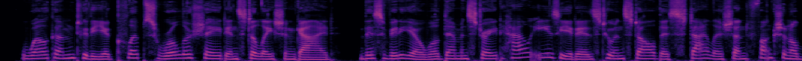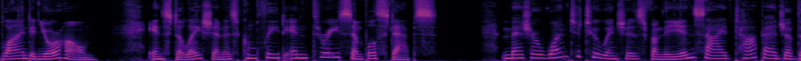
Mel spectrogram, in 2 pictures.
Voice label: english canadian e-learning; voice actors

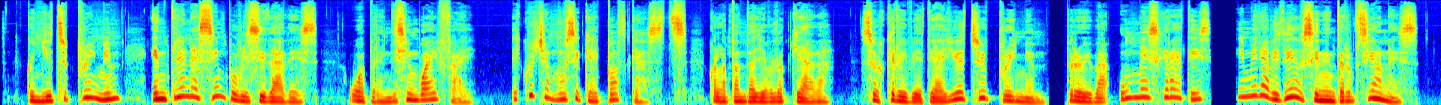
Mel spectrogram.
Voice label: spanish latin american promos; presentadora de radio

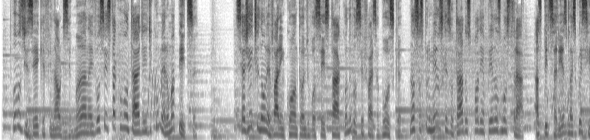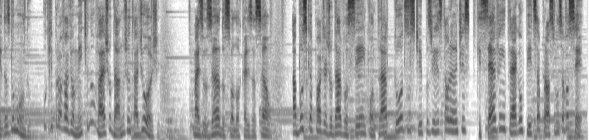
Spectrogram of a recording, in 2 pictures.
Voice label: portuguese brazilian commercial

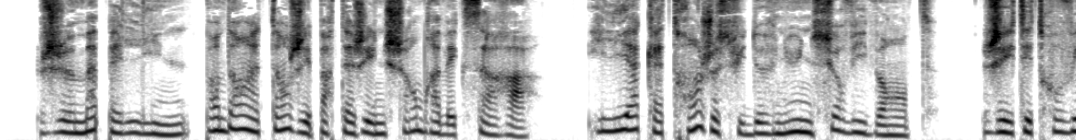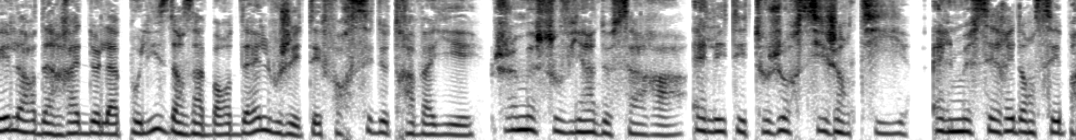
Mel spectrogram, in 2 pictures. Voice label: french narration

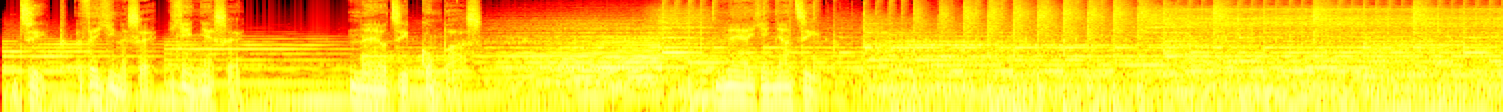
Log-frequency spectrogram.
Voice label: greek commercial; Griechisch; Griechenland

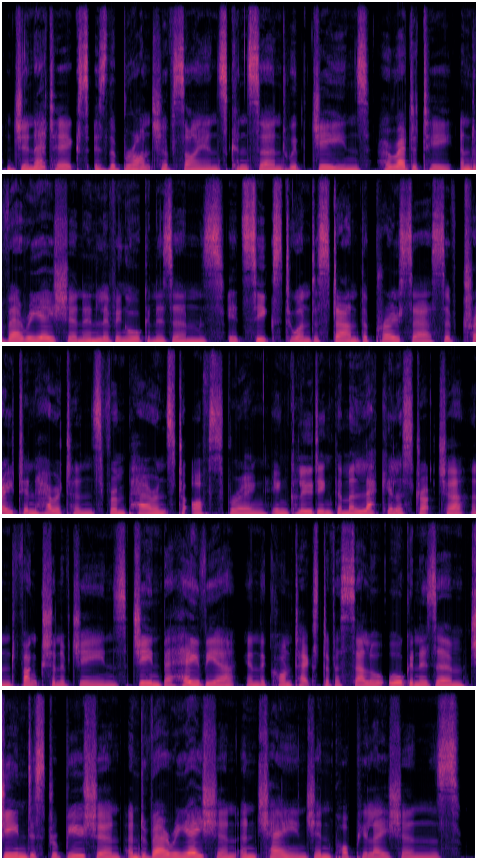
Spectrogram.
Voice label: english british political ads

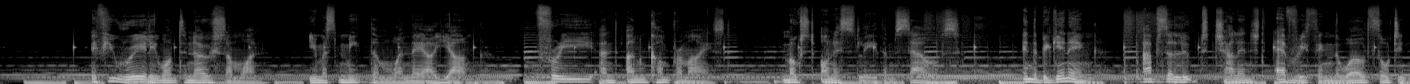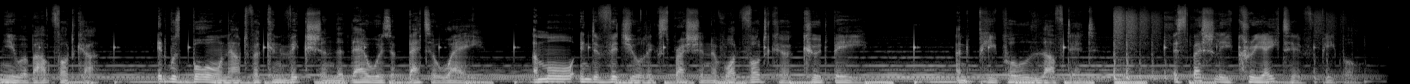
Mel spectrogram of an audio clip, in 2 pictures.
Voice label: English British corporate videos

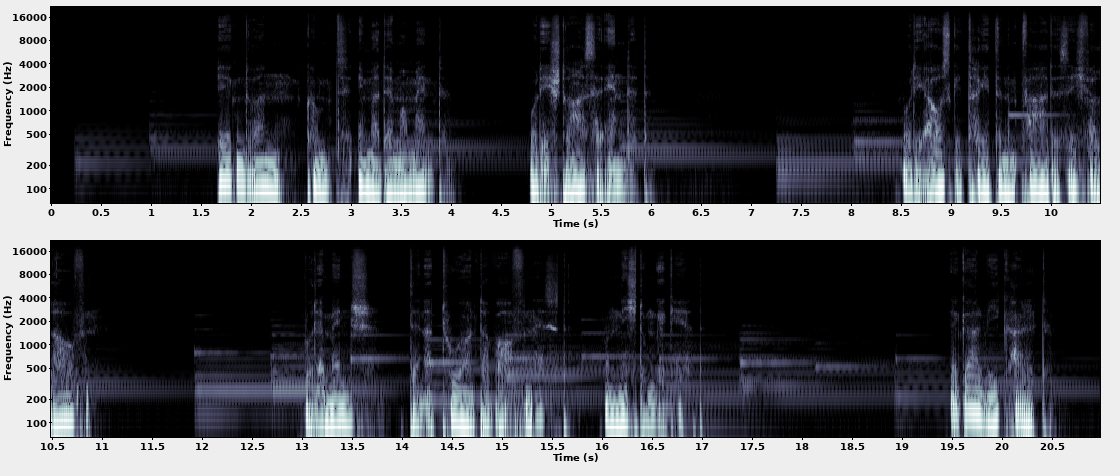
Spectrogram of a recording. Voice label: german narration

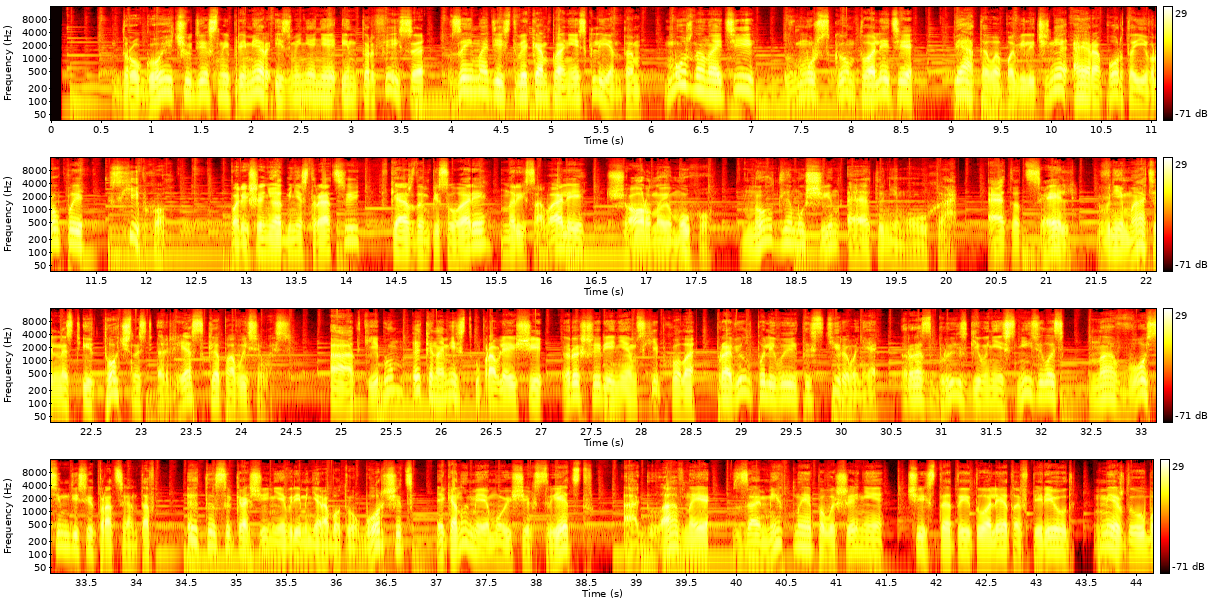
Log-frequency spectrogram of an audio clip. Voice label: russian audiobooks

